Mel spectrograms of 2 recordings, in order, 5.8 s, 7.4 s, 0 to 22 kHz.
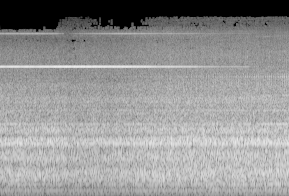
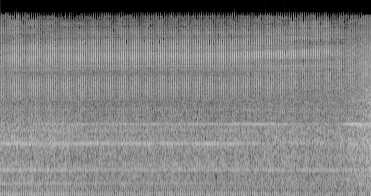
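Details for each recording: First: DIY single-quadrant IGBT PWM motor controller driving a go-kart motor, switching at 5 kHz: a steady, piercing high whine over the motor hum. PWM switching whine from both the controller and the motor. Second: DC motor rated 1725 rpm at 24 V, fed 48 V through a DIY IGBT PWM controller at maximum throttle: steady high whine over an even hum, no knocks or roughness; running cleanly at full speed, controller and capacitors stay cool.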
